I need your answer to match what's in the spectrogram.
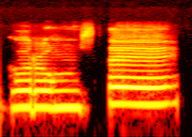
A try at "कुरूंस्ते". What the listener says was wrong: குரும்ஸ்தே, ரூ வந்து தீர்க்கம்.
